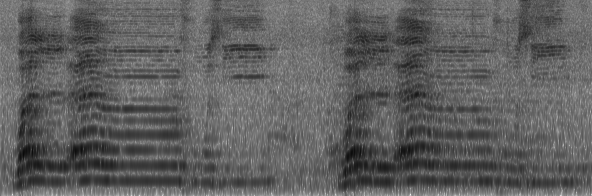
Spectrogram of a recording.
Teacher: kita nak sorok nun tu, nak pergi dah sebut huruf fa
